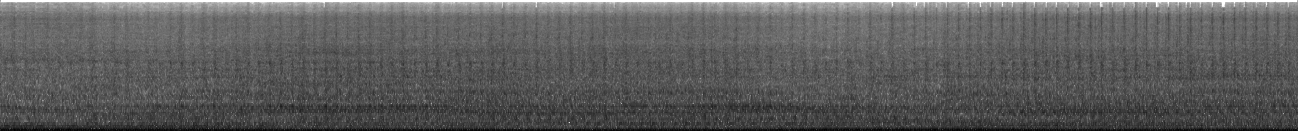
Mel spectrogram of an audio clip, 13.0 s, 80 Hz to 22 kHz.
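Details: Pontiac Trans Am V8 idling, oil pressure erratic: deep rumbling idle with a dull, somewhat uneven knock about three a second, earlier a tick, now deeper and all around the engine; owner suspects crank, not confirmed.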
